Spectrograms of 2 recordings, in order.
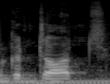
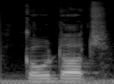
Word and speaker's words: Godot: pretty hard to answer because I've only tried Godot for one day or good dot Godot depending on how you pronounce it apparently both pronunciations are fine yeah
